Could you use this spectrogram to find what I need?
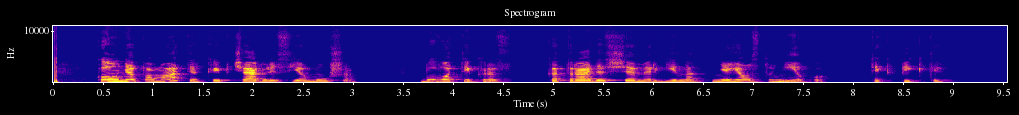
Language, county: Lithuanian, Vilnius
